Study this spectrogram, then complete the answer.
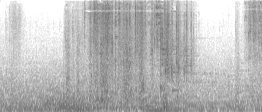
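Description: A chest creaks open with a bright, rattling shimmer.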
